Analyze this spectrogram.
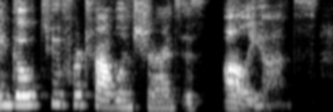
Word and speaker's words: Allianz: My go-to for travel insurance is Allianz. It's spelled like Alliance, but it's Allianz, Allianz.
